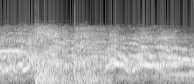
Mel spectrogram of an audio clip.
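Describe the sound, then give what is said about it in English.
A single sharp gunshot cracks out early, cutting through a loud, dense crowd murmur that keeps churning around it for the rest of the moment. “This time, there was no poetry. Just a gun.”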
